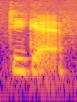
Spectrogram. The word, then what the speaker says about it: DGAF: Colourpop Insta story and they pronounced this shade as Dgaf. So I basically just know that this shade is pronounced as Dgaf because before this I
